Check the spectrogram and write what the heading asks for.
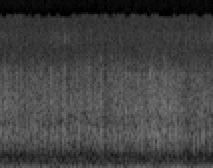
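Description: Faint, steady hiss of static noise as the song's music has died away.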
